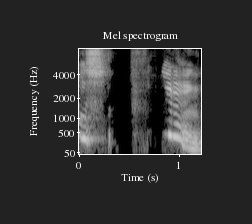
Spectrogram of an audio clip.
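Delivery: put-on high, slow, good little boy voice. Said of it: "Benvolio is like".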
